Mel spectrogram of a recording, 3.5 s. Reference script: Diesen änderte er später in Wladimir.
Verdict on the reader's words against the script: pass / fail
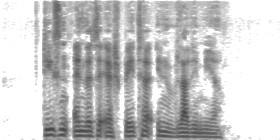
pass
